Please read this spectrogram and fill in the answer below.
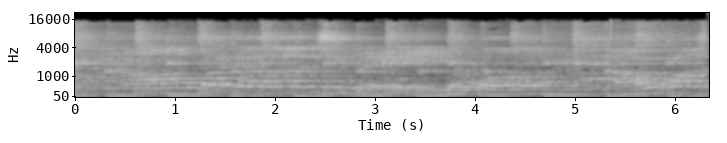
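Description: A man and a woman singing a pop duet through microphones over a backing track with a steady beat.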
